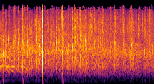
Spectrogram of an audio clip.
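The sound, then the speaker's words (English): An audience claps together in a dense, steady patter for everybody involved in Refresh this weekend, with a few sharp, louder individual claps standing out at the start before the applause settles into an even wash. “So let's give a round of applause to everybody involved in Refresh this weekend.”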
